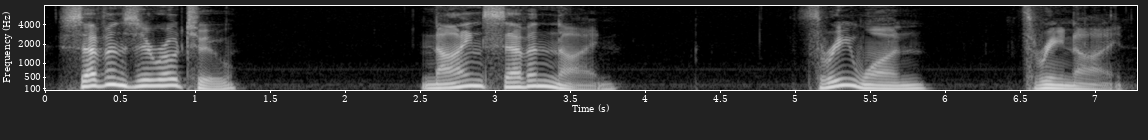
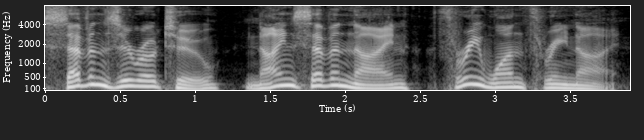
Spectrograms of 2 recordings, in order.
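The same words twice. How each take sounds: First: The number is read more slowly. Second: The number is read at normal speed.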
